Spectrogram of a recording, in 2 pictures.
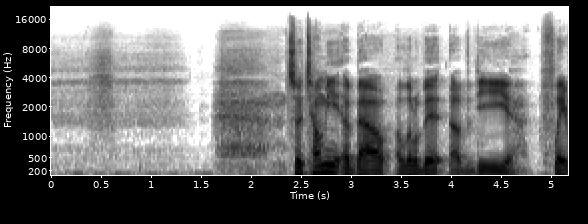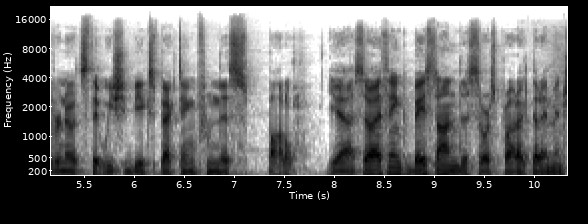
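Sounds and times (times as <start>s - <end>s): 
person sniffing a glass of rum: 0.3s - 2.4s
speech: 2.4s - 10.3s.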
